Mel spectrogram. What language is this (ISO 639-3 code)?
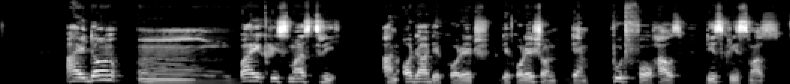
pcm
